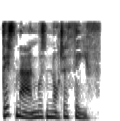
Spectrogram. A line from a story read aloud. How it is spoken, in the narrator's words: I said firmly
